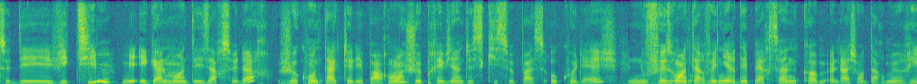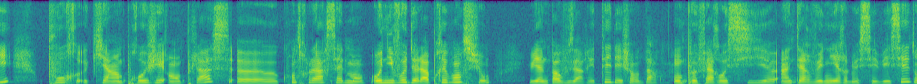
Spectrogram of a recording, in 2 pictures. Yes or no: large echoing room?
no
